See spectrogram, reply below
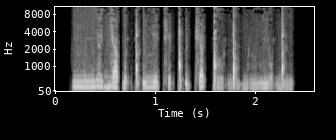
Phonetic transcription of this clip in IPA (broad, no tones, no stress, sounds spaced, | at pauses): ɲ u ɲ a̤ ɟ a ɓ ɵ ǃʼ ʉ ʎ ɐ c e ǃʼ ʉ c ɐ ǃ o̤ ɡ͡ǃ o b ɨ ʎ ṳ j o ɡ͡ǃ ʉ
